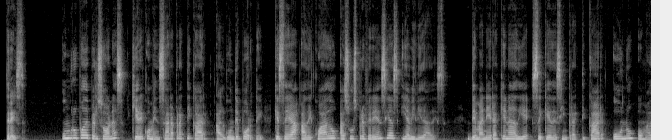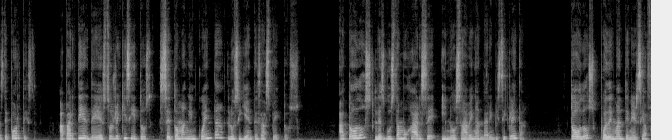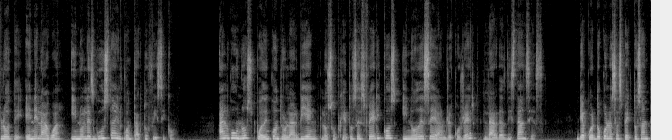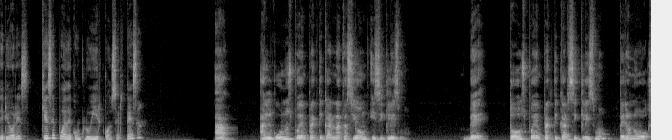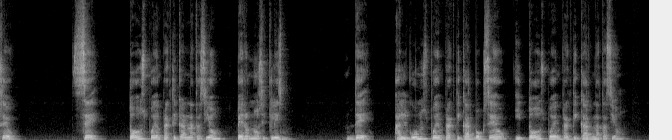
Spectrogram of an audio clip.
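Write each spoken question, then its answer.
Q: De acuerdo con los aspectos anteriores, ¿qué se puede concluir con certeza?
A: C: Todos pueden practicar natación, pero no ciclismo.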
